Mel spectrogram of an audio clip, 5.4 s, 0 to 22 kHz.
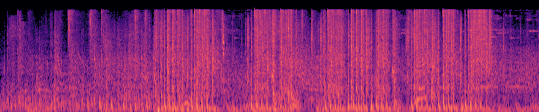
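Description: Rapid automatic gunfire from Battlefield 1, dense overlapping bursts of shots that run almost nonstop for several seconds, loud and close with a faint voice in the mix.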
